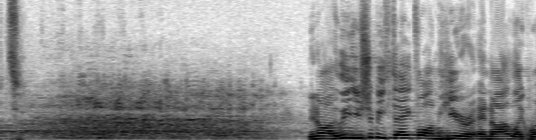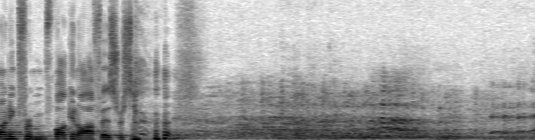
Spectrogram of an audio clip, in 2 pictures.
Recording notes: Angels Live In My Town comedy event “One Night Only 2” was recorded on June 24th 2023 at The Sanctuary Centre for the Arts in beautiful downtown Ridgeway/Crystal Beach.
